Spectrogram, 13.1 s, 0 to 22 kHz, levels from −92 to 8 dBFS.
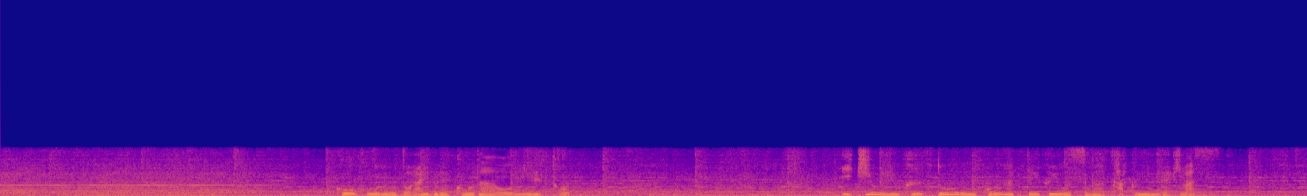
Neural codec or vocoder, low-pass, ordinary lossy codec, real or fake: codec, 44.1 kHz, 7.8 kbps, Pupu-Codec; 5.4 kHz; none; fake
